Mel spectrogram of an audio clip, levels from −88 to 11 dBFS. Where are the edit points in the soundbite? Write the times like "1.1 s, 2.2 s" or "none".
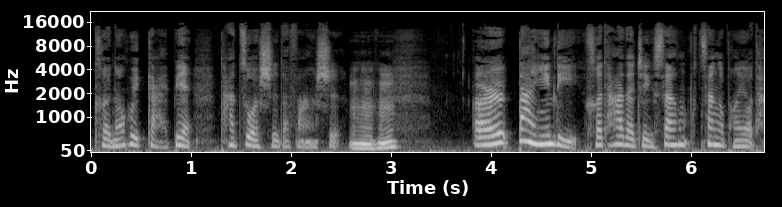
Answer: none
